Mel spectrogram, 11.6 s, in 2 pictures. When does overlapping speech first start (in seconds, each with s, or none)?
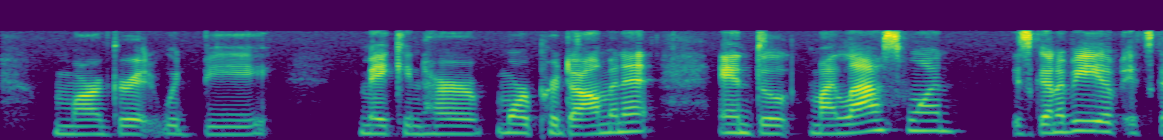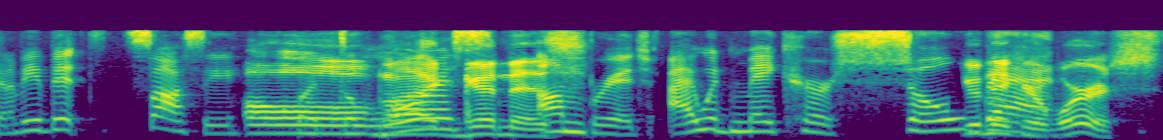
7.3 s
